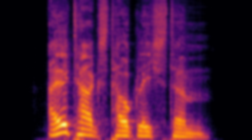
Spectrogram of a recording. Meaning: strong dative masculine/neuter singular superlative degree of alltagstauglich
- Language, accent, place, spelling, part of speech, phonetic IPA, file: German, Germany, Berlin, alltagstauglichstem, adjective, [ˈaltaːksˌtaʊ̯klɪçstəm], De-alltagstauglichstem.ogg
